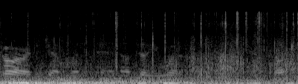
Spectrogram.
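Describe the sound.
A horse's hooves plod and splash through a sloppy, muddy trail in the rain, irregular wet clops over a steady low rumble, with muffled voices faintly underneath.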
